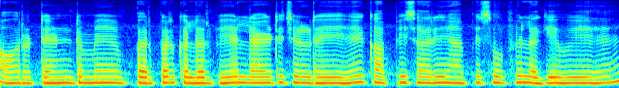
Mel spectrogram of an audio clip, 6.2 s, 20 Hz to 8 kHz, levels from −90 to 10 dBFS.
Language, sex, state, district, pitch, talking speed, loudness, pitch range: Hindi, female, Haryana, Rohtak, 200 Hz, 185 wpm, -14 LUFS, 195-205 Hz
